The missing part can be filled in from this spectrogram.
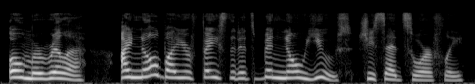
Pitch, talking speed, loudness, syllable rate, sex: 275 Hz, 190 wpm, -19 LUFS, 5.1 syllables/s, female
